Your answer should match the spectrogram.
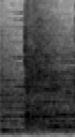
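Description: A wrestling-show crowd roars in a dense, loud swell of cheering that rises sharply and holds, with no clear talk over it.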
